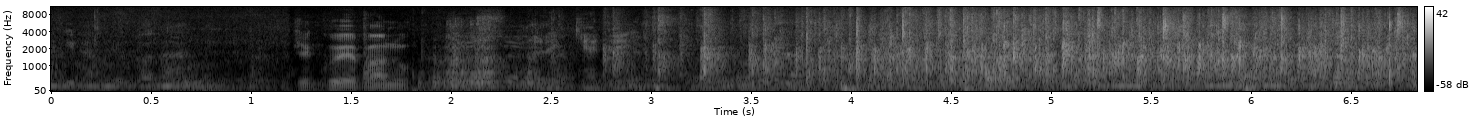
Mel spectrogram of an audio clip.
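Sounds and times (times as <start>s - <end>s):
speech: 1.2s - 5.6s
crowd applauding after agreement announcement: 2.7s - 6.8s
murmuring voices: 3.0s - 6.8s.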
